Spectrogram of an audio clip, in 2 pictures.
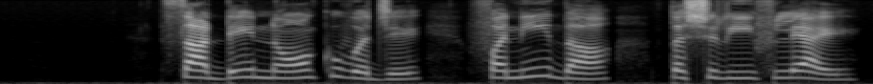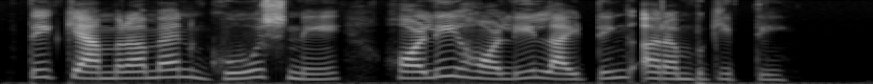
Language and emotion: Punjabi, neutral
